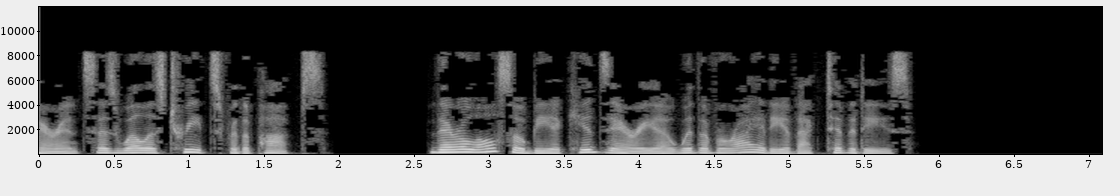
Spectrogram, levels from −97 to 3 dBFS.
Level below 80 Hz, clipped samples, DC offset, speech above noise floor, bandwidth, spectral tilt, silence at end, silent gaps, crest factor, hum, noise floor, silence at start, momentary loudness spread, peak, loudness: -54 dBFS; under 0.1%; under 0.1%; over 71 dB; 8.8 kHz; -6 dB/octave; 1.3 s; none; 16 dB; none; under -90 dBFS; 0 s; 8 LU; -4 dBFS; -20 LUFS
